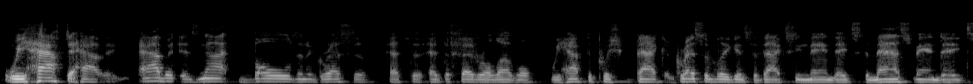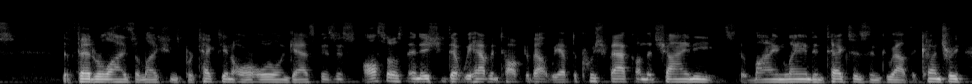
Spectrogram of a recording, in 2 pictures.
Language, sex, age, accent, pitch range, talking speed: English, male, 50-69, American, 115-135 Hz, 195 wpm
